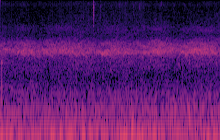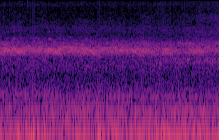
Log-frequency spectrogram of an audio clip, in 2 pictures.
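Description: Outdoor ambience: a steady, even hum in the upper-middle pitch range over a low rumble of wind or handling noise.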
